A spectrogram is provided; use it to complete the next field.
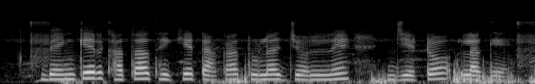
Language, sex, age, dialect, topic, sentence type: Bengali, female, 18-24, Jharkhandi, banking, statement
